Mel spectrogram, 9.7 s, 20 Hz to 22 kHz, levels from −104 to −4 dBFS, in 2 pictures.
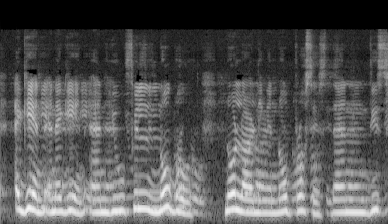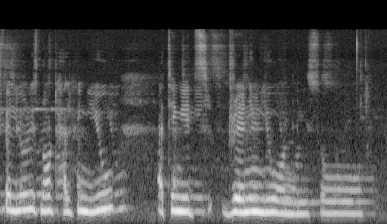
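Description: Throughout, the far-end loudspeaker feeds its microphone with no echo canceller, so the speech returns roughly 150 ms later as a thin copy about 14 dB down.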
